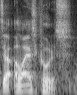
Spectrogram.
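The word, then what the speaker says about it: Elias Koteas: It's Elias Kotas.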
